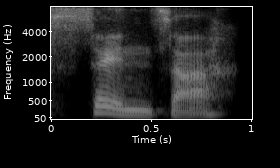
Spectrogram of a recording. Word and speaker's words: senza: you see the word the word is Senza Senza but you notice as the tech as a as it goes up in Pitch it almost makes the accent on the sa instead of sin Okay so so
